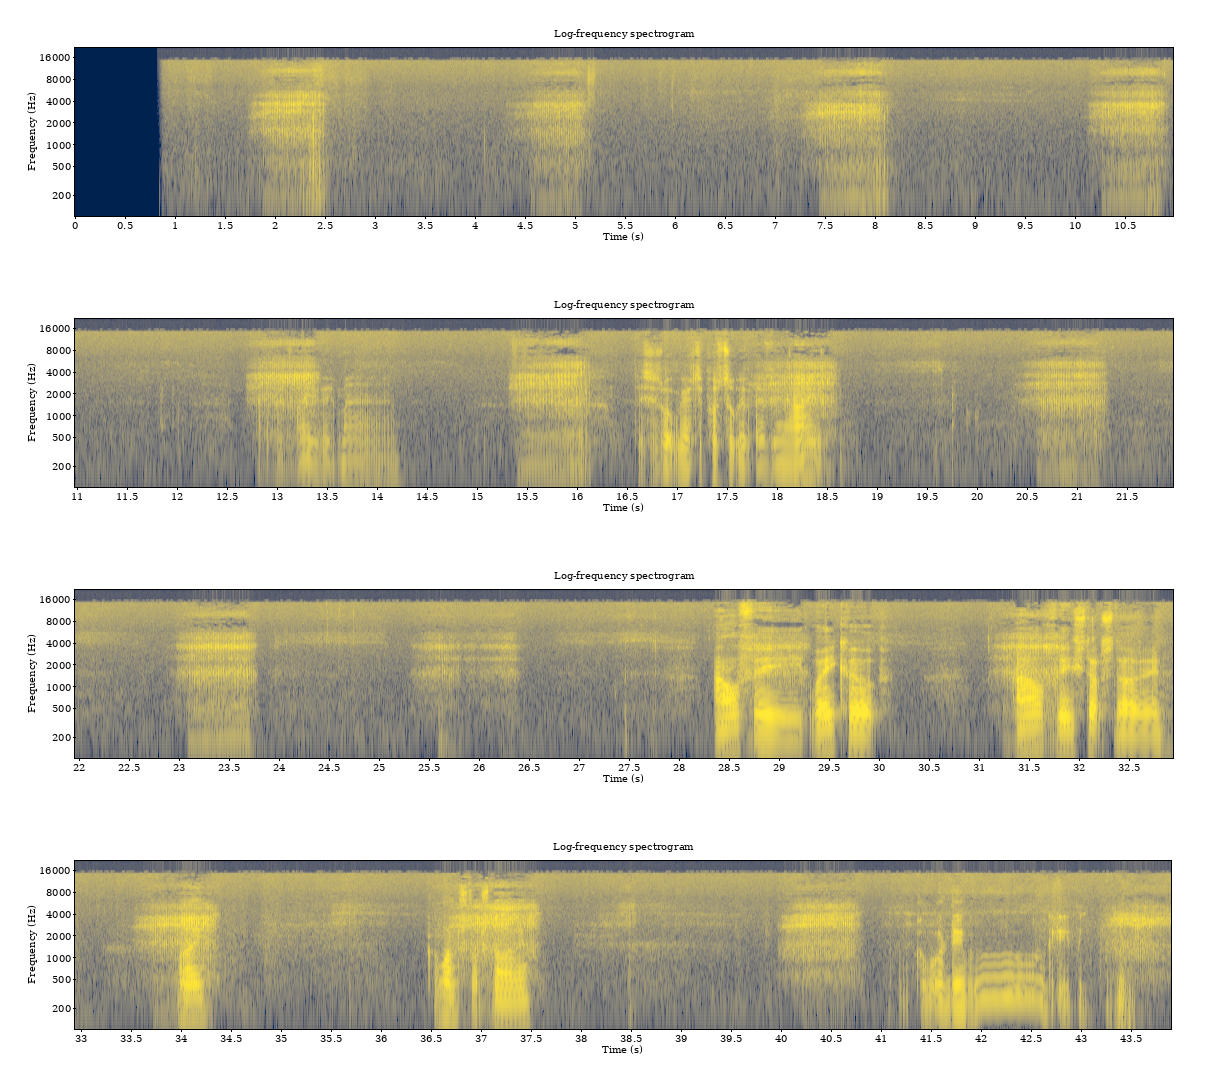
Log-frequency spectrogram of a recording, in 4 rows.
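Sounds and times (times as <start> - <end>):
dog snoring: 1.7 - 2.6, 4.3 - 5.2, 7.2 - 8.3, 10.1 - 11.0, 12.7 - 14.2, 15.3 - 16.3, 17.6 - 19.7, 20.4 - 22.3, 22.9 - 27.9, 31.1 - 32.1, 33.5 - 34.4, 35.5 - 39.3, 40.0 - 43.9.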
